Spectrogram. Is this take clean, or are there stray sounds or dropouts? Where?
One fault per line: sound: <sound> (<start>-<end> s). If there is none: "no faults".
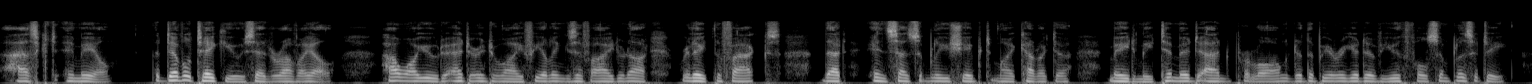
no faults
